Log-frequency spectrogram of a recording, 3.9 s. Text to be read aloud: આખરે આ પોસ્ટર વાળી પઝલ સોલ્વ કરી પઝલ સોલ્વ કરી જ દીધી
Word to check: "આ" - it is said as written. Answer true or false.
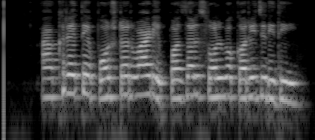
false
